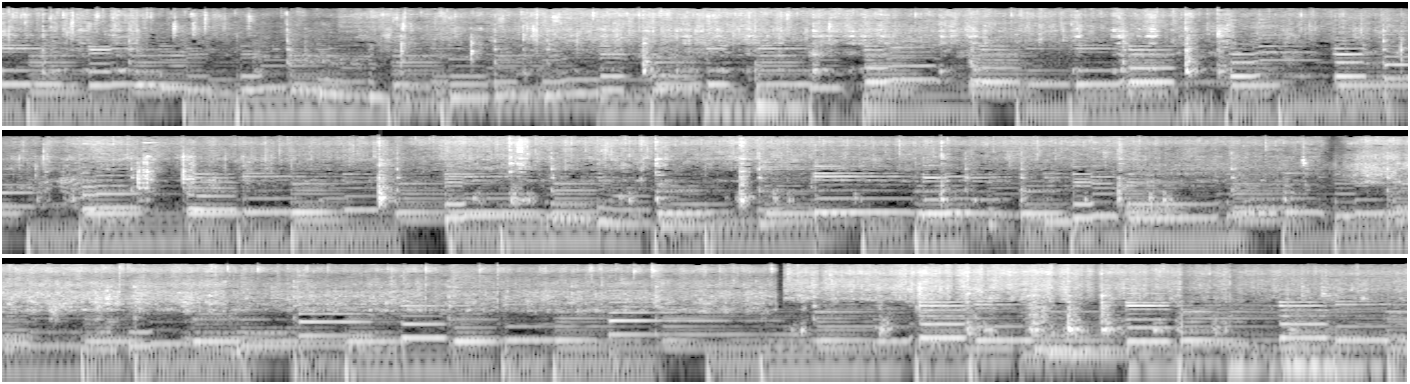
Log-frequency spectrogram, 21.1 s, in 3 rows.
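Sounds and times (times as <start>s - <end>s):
background music: 0.0s - 21.0s
food sizzling in hot oil: 0.0s - 21.0s
metal spatula scraping a pan: 0.2s - 12.9s, 18.0s - 21.0s.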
